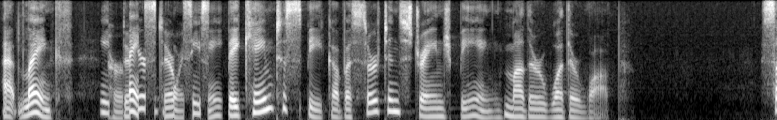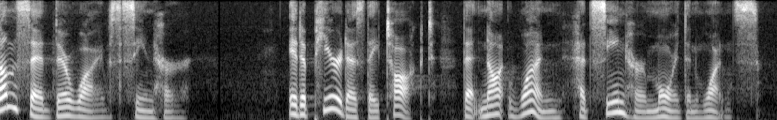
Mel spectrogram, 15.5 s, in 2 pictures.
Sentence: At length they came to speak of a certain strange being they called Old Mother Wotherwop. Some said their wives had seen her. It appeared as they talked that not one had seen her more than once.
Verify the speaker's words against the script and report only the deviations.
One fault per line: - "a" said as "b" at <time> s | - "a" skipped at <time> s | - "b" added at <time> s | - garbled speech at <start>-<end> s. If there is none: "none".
- garbled speech at 1.0-2.2 s
- "they called Old" skipped at 5.0 s
- "had" skipped at 9.0 s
